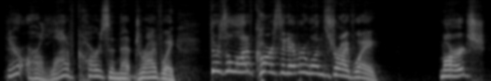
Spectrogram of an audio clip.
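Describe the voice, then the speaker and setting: Lively American woman bantering on radio. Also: on the high side, fairly quick. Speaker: radio show co-host. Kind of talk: casual comic radio banter.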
